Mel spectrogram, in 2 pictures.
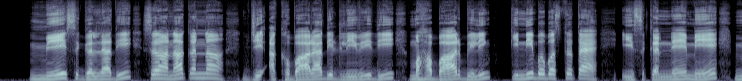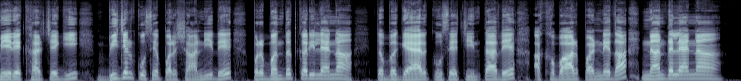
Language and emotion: Dogri, happy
